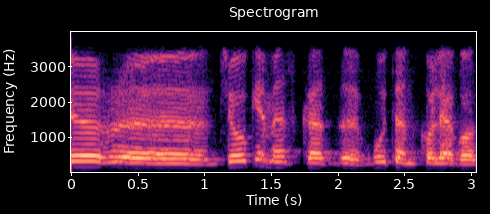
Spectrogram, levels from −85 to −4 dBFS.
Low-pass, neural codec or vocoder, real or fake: 3.6 kHz; vocoder, 44.1 kHz, 128 mel bands, Pupu-Vocoder; fake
